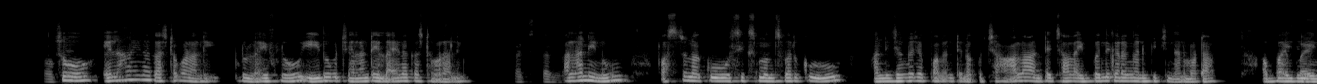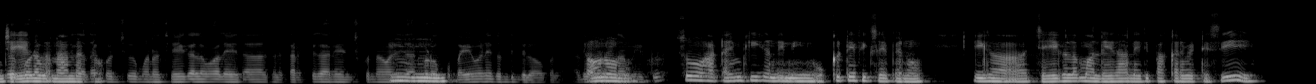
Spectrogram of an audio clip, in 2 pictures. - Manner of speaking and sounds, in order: in English: "సో"; in English: "లైఫ్‌లో"; in English: "ఫస్ట్"; in English: "సిక్స్ మంత్స్"; in English: "కరెక్ట్‌గానే"; in English: "సో"; in English: "ఫిక్స్"
- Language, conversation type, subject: Telugu, podcast, మీ జీవితంలో జరిగిన ఒక పెద్ద మార్పు గురించి వివరంగా చెప్పగలరా?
